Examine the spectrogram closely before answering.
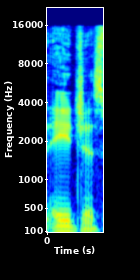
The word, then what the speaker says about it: Aegis: time the Eis Gundam I always pronounce it Aegis but the the dub says egis is it you're a history person how do you say egis at this point I think it's just your preference yeah okay egis AIS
